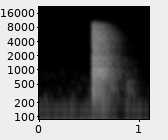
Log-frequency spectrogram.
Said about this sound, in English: I need a clap in unison.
